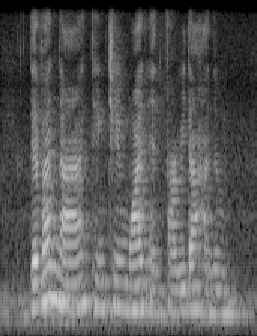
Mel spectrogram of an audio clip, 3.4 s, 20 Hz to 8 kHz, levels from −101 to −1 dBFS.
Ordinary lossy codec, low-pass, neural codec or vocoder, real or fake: none; 7.2 kHz; none; real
